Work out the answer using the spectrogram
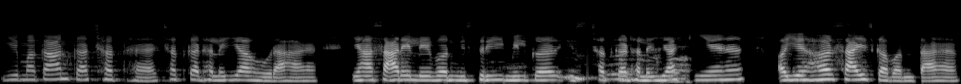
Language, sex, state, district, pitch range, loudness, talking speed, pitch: Hindi, female, Uttar Pradesh, Gorakhpur, 190-215 Hz, -23 LUFS, 180 wpm, 200 Hz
